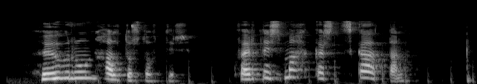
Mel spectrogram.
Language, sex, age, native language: Icelandic, female, 60-69, Icelandic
